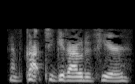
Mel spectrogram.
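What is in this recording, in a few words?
get out of here, female scientist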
